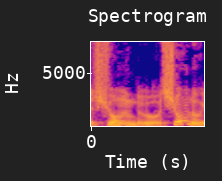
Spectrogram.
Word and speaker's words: Xiongnu: mongolian step called the shonu is actually a modern mandarin pronunciation uh the the the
